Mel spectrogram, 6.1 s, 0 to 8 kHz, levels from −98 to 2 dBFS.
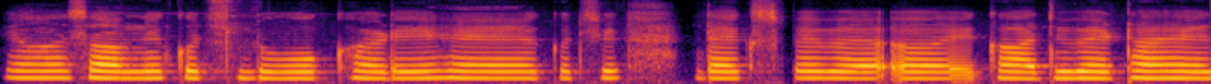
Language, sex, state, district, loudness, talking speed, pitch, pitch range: Hindi, female, Bihar, Patna, -17 LUFS, 130 wpm, 235 Hz, 230-240 Hz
